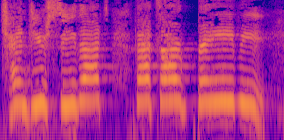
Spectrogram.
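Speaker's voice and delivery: high scream while sobbing. Retelling to listeners the moment of first seeing the baby, retelling screaming and crying. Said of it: "I started screaming, crying".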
